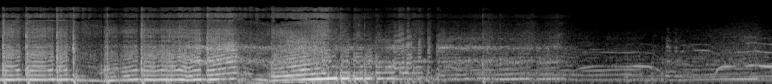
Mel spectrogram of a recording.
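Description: Car engine revving hard, its pitch wavering, then climbing to its loudest about three seconds in before fading away.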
